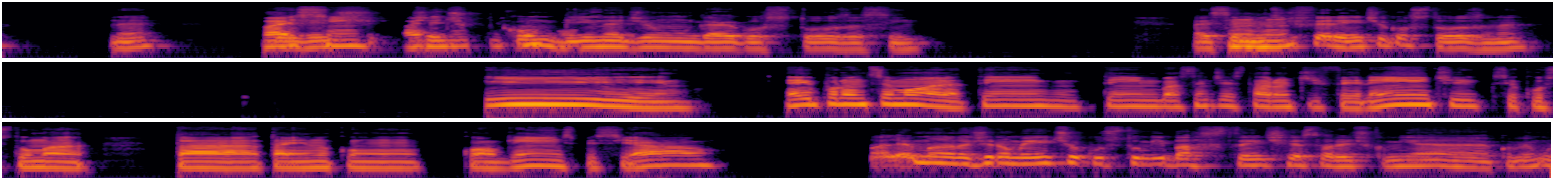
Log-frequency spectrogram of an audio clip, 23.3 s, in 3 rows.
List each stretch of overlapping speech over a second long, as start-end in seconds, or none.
1.3-3.0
